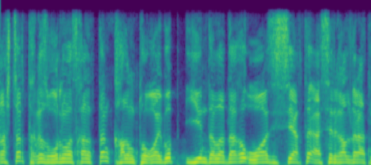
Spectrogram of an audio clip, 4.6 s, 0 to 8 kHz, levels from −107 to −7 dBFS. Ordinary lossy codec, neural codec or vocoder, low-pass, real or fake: none; none; 7.2 kHz; real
